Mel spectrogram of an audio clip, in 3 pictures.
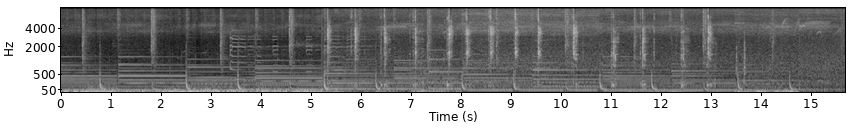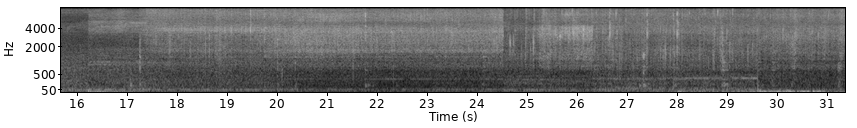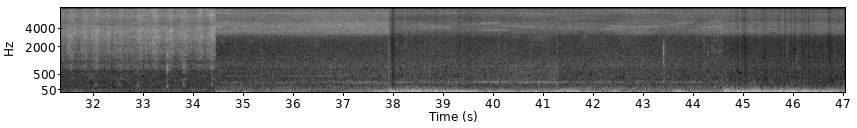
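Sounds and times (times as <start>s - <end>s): food sizzling on a griddle: 17.0s - 34.5s.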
